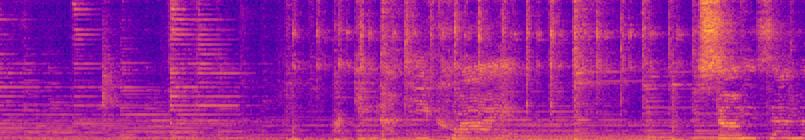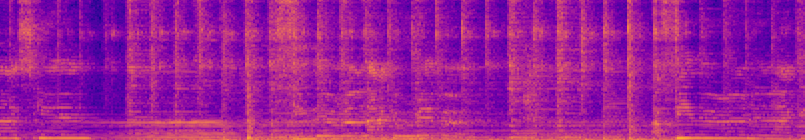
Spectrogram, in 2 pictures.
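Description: Live acoustic band music: a steel-string acoustic guitar strummed while a man sings. A deep low part comes in about three seconds in, under the guitar and voice.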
